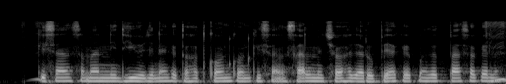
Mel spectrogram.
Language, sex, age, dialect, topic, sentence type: Bhojpuri, male, 18-24, Northern, agriculture, question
